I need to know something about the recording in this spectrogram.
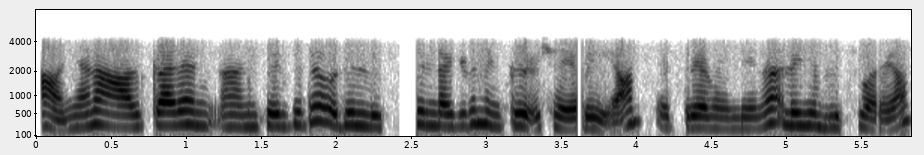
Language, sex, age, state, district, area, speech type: Malayalam, other, 18-30, Kerala, Kozhikode, urban, conversation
